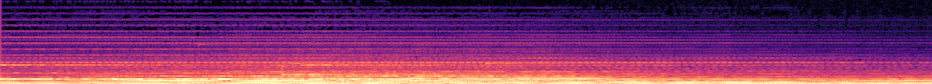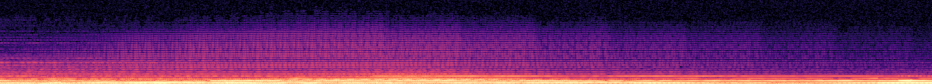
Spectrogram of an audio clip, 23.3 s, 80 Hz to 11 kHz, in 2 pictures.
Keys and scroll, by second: 0.0 z, 3.6-4.4 typing, 8.5-9.3 typing, 21.4 F9, 22.5 g.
